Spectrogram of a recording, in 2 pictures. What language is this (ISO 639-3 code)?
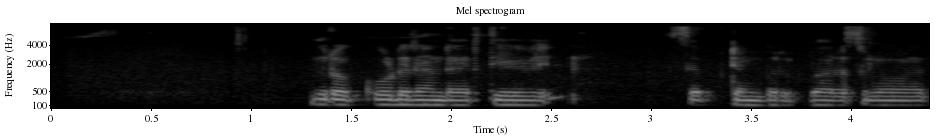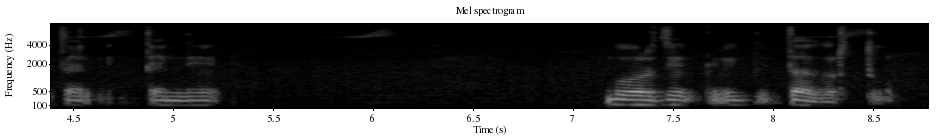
mal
